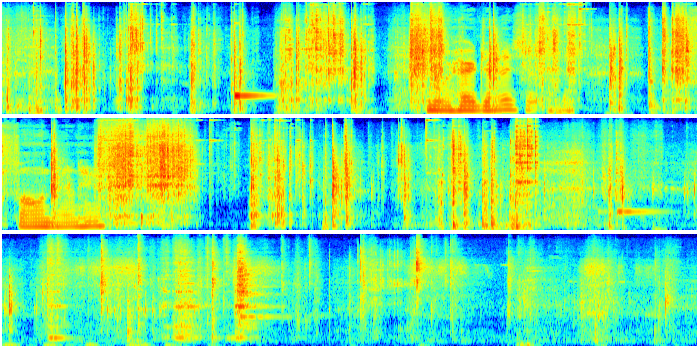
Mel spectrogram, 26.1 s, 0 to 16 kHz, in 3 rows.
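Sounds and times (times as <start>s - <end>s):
scrap metal clanking: 9.8s - 11.3s, 17.9s - 21.2s.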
